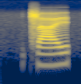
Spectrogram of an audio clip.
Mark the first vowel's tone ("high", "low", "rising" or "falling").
rising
